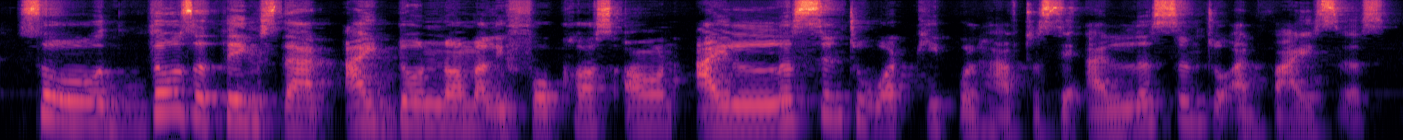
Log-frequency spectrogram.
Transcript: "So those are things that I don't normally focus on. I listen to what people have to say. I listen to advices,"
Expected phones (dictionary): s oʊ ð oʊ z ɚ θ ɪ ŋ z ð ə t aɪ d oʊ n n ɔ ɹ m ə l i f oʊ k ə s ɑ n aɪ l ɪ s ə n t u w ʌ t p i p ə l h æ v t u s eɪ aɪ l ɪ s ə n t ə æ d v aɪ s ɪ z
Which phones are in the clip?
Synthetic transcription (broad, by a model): s oʊ ð oʊ z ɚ θ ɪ ŋ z ð ə t aɪ d oʊ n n ɔ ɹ m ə l i f oʊ k ə s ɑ n aɪ l ɪ s ə n t u w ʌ t p i p ə l h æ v t u s eɪ aɪ l ɪ s ə n t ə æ d v aɪ s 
